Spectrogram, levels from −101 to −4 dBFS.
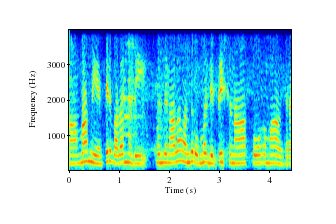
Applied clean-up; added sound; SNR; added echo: none; none; none; none.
